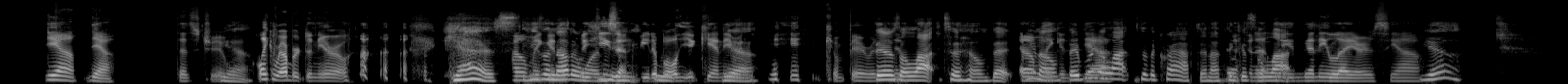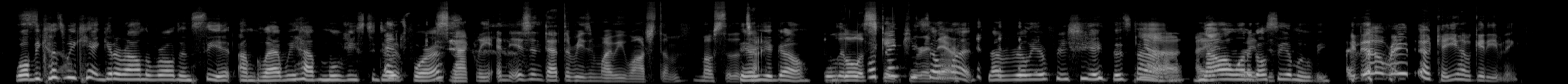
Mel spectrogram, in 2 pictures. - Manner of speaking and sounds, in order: chuckle; other background noise; chuckle; chuckle; chuckle
- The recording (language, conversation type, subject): English, unstructured, In what ways do movies influence our understanding of different cultures and perspectives?
- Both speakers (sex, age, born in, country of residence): female, 55-59, United States, United States; female, 60-64, United States, United States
